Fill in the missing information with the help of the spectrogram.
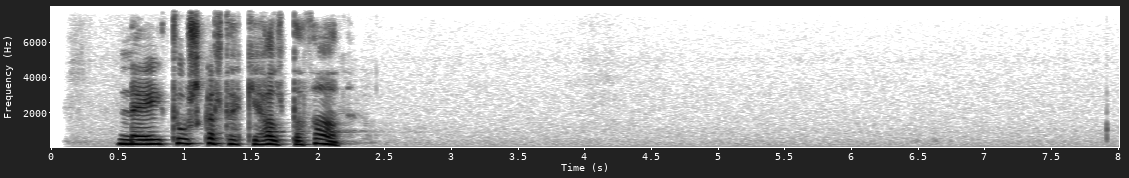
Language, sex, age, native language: Icelandic, female, 40-49, Icelandic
